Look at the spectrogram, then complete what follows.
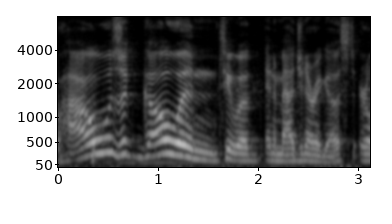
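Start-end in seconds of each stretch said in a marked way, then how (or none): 0.0-1.6 put-on slow, high, drawn-out old man voice; mock old man greeting. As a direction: stretch it out like a frail old husband saying hi. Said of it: "have the guy go".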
